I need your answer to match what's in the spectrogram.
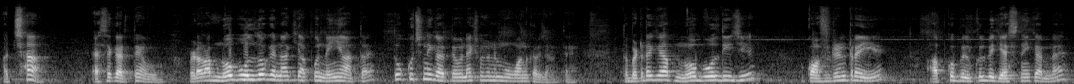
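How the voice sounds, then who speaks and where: A young man talks through interview tips in a relaxed, reassuring way, slipping English words into his Hindi. His voice sits a little high for a man. A faint background noise runs under the recording. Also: fast. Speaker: interview guest, newly selected civil judge. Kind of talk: casual interview advice.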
